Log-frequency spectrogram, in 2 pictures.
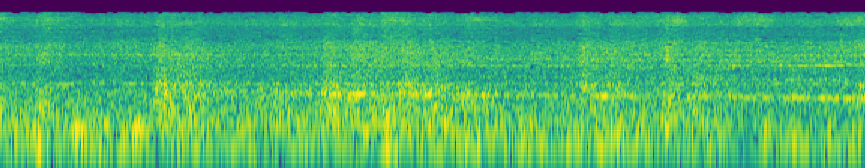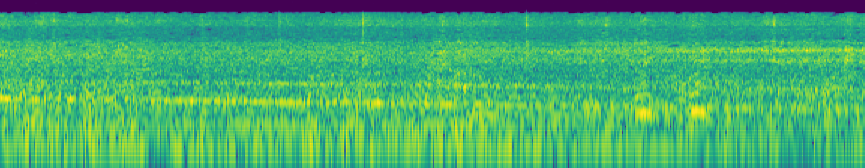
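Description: Train brakes squeal with a falling whine.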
